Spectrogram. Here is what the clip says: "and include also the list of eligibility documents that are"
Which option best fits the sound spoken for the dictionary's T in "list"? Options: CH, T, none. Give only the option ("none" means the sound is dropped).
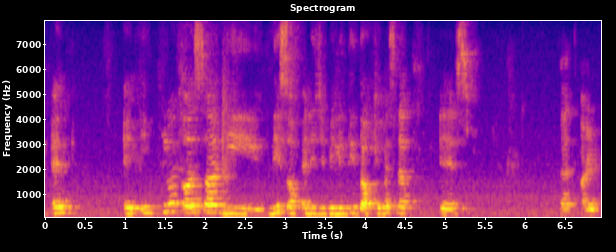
none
